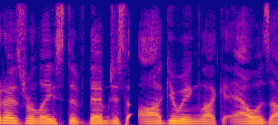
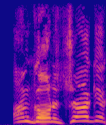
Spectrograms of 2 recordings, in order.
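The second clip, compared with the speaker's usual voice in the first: aggressive put-on voice, higher and quieter; 10 semitones higher, 4 dB quieter than usual. Retelling a story on request: Nicolas Cage voice. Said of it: "now the Nicolas Cage voice".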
